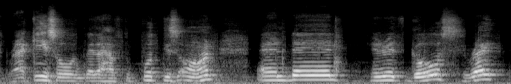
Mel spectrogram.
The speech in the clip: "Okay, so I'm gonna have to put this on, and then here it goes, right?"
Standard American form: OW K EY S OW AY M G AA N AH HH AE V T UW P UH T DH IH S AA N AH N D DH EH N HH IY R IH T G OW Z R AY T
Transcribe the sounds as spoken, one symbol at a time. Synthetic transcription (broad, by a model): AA K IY S OW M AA L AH HH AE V T UW P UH T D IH S AA N AH N D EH N HH IY R IH T G OW S R AY T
